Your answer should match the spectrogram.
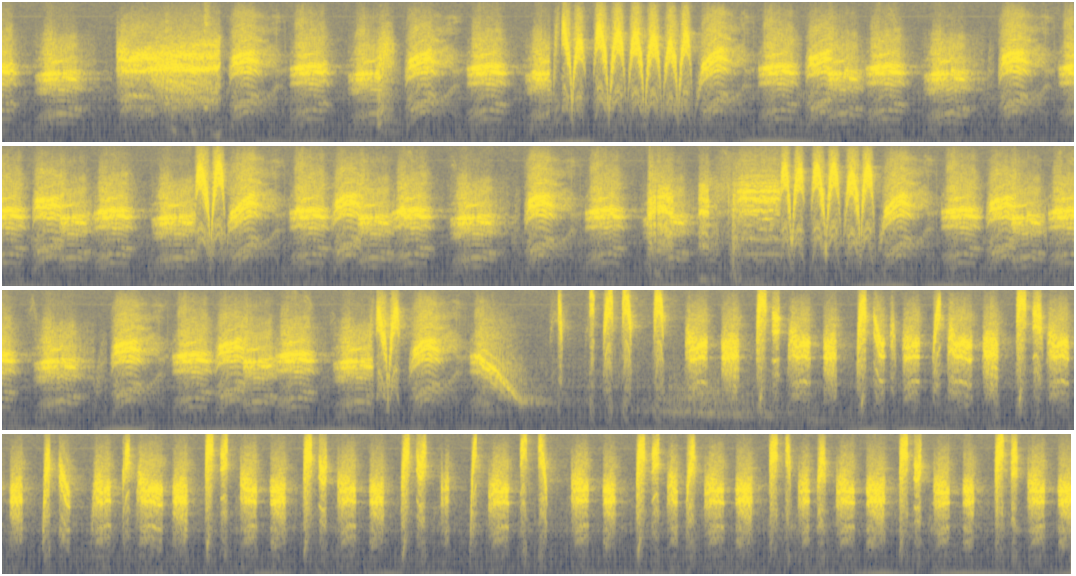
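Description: A vinyl record scratched by hand on a turntable over a beat: fast, choppy back-and-forth scratches and warbling sweeps. About two-thirds of the way through, the record is dragged into one long falling slowdown, followed by quicker, evenly spaced cuts.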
